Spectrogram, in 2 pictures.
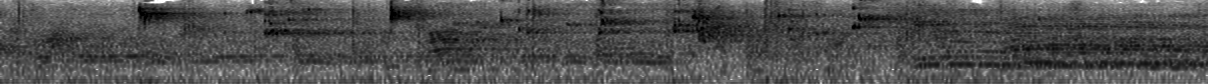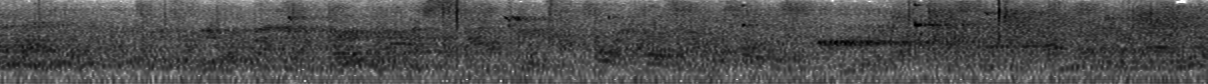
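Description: Indoor volleyball rally in a large echoing hall: the ball being struck and hitting the court, sneakers squeaking on the sport-court floor, and players calling out, with one long shout about five seconds in.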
